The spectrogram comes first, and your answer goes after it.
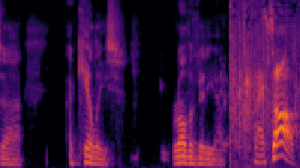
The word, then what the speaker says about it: Achilles: one million dollars we couldn't because he couldn't pronounce uh Achilles roll the video I saw it wasn't a good idea yeah mythological hero achus I can't accept that okay I'll solve yeah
